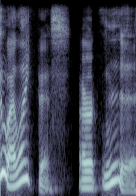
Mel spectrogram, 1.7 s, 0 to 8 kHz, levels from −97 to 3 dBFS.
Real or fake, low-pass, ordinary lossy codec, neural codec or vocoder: fake; 7.2 kHz; Opus, 64 kbps; codec, 16 kHz, 4 kbps, FunCodec, trained on Chinese and English, 50 frames a second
